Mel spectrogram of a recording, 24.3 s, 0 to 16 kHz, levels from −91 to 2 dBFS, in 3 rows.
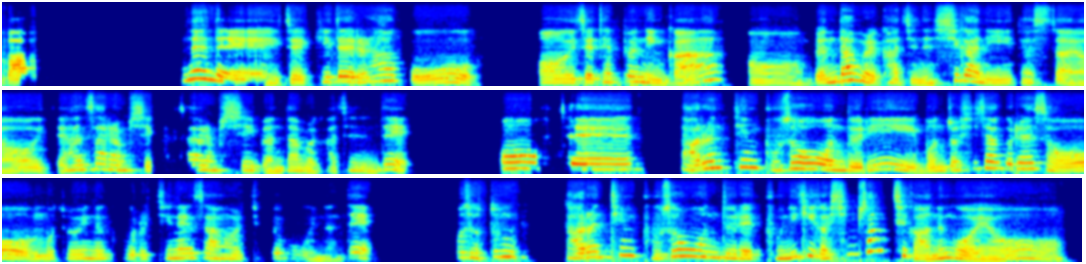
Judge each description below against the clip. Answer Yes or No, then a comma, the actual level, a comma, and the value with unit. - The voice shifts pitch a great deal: Yes, wide, 6.8 semitones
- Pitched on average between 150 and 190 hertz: Yes, medium, 185 Hz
